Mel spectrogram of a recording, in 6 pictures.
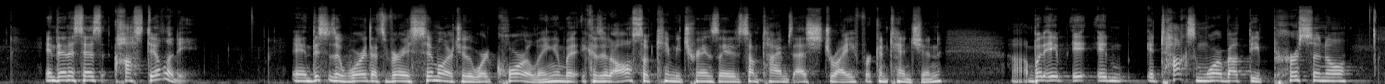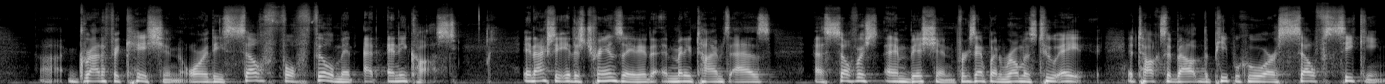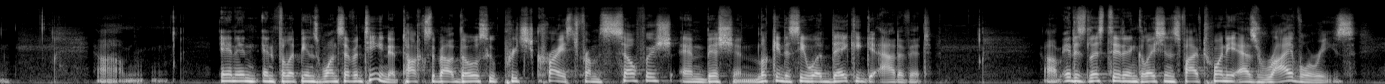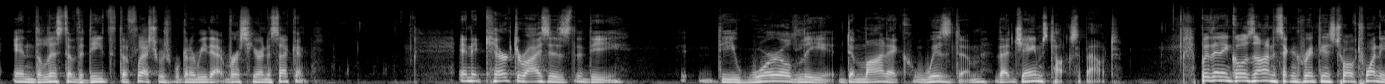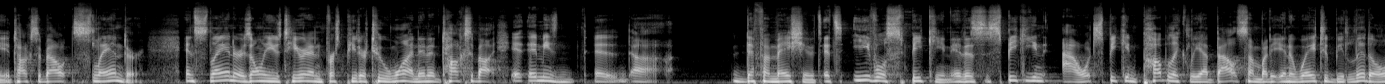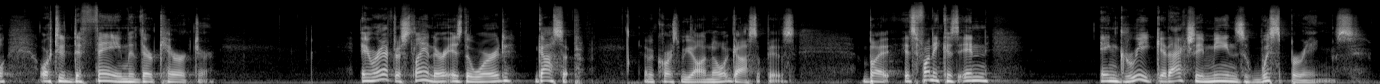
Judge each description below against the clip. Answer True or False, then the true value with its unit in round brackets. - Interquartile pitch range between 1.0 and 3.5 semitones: False (5.0 semitones)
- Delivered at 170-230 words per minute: False (160 wpm)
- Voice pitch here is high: False (135 Hz)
